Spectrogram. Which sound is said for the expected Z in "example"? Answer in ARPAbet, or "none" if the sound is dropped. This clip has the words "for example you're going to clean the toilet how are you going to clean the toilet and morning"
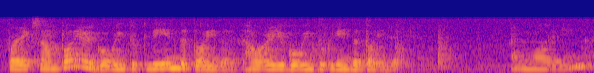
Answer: S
